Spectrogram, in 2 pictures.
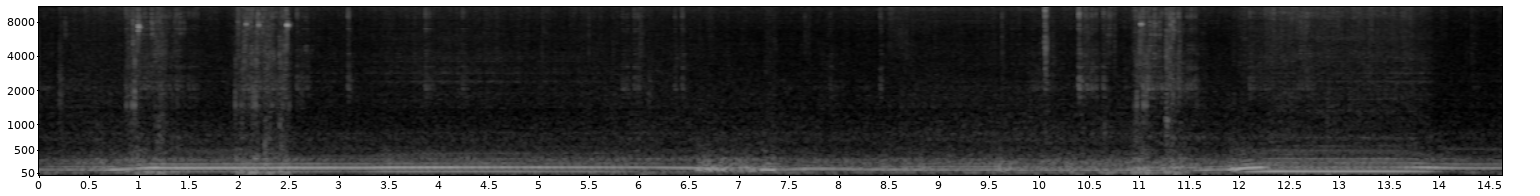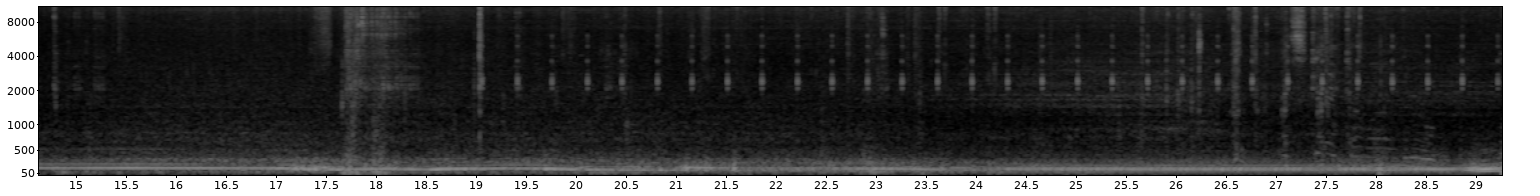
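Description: Nissan 350Z Nismo's 3.5-litre V6 heard from inside the cabin at low town speeds: the engine note rises under throttle and drops off several times as it is shifted and eased off, with a few short clicks. From about two-thirds of the way in, a regular light ticking runs alongside the engine.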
